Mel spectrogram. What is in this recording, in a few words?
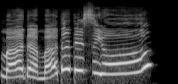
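Japanese; SAT8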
